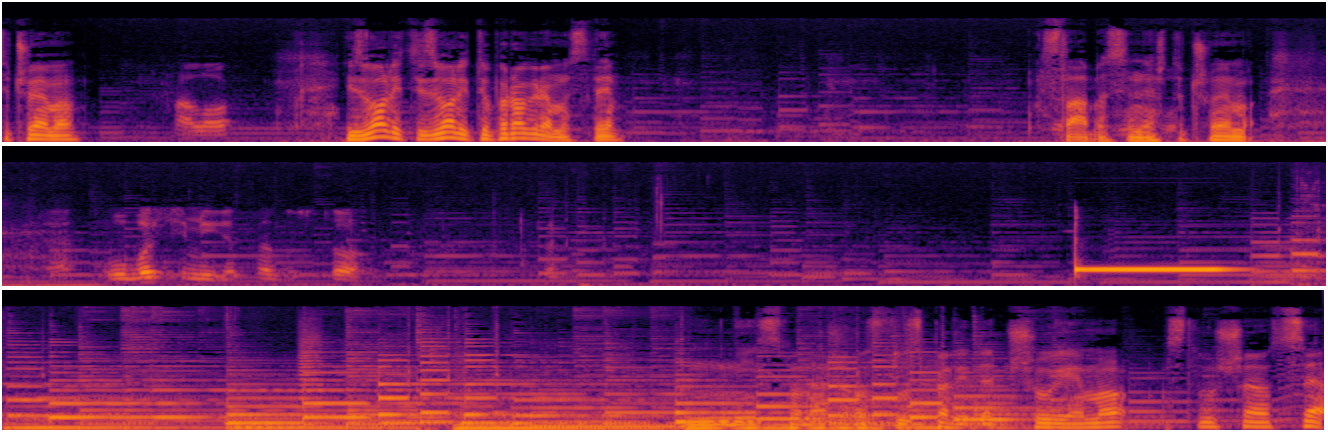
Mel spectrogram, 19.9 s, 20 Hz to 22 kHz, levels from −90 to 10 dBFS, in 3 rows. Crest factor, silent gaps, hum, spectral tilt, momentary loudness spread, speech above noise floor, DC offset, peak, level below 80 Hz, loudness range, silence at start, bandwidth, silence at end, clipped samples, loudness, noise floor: 14 dB; none; none; -6.5 dB/octave; 22 LU; 27 dB; under 0.1%; -6 dBFS; -38 dBFS; 13 LU; 0 s; 13.5 kHz; 0 s; under 0.1%; -20 LUFS; -48 dBFS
